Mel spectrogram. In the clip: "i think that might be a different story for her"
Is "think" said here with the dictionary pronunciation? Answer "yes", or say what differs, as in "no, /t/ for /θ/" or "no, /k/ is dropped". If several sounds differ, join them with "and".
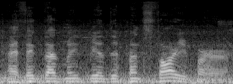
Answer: yes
